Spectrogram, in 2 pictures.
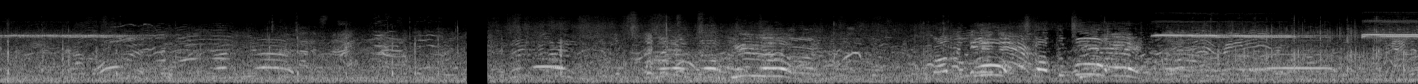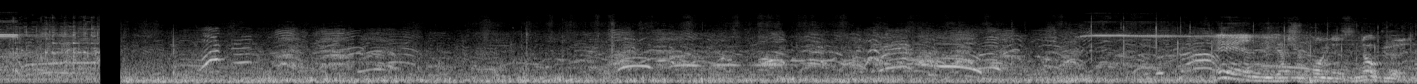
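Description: A crowd of spectators cheers and talks outdoors.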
